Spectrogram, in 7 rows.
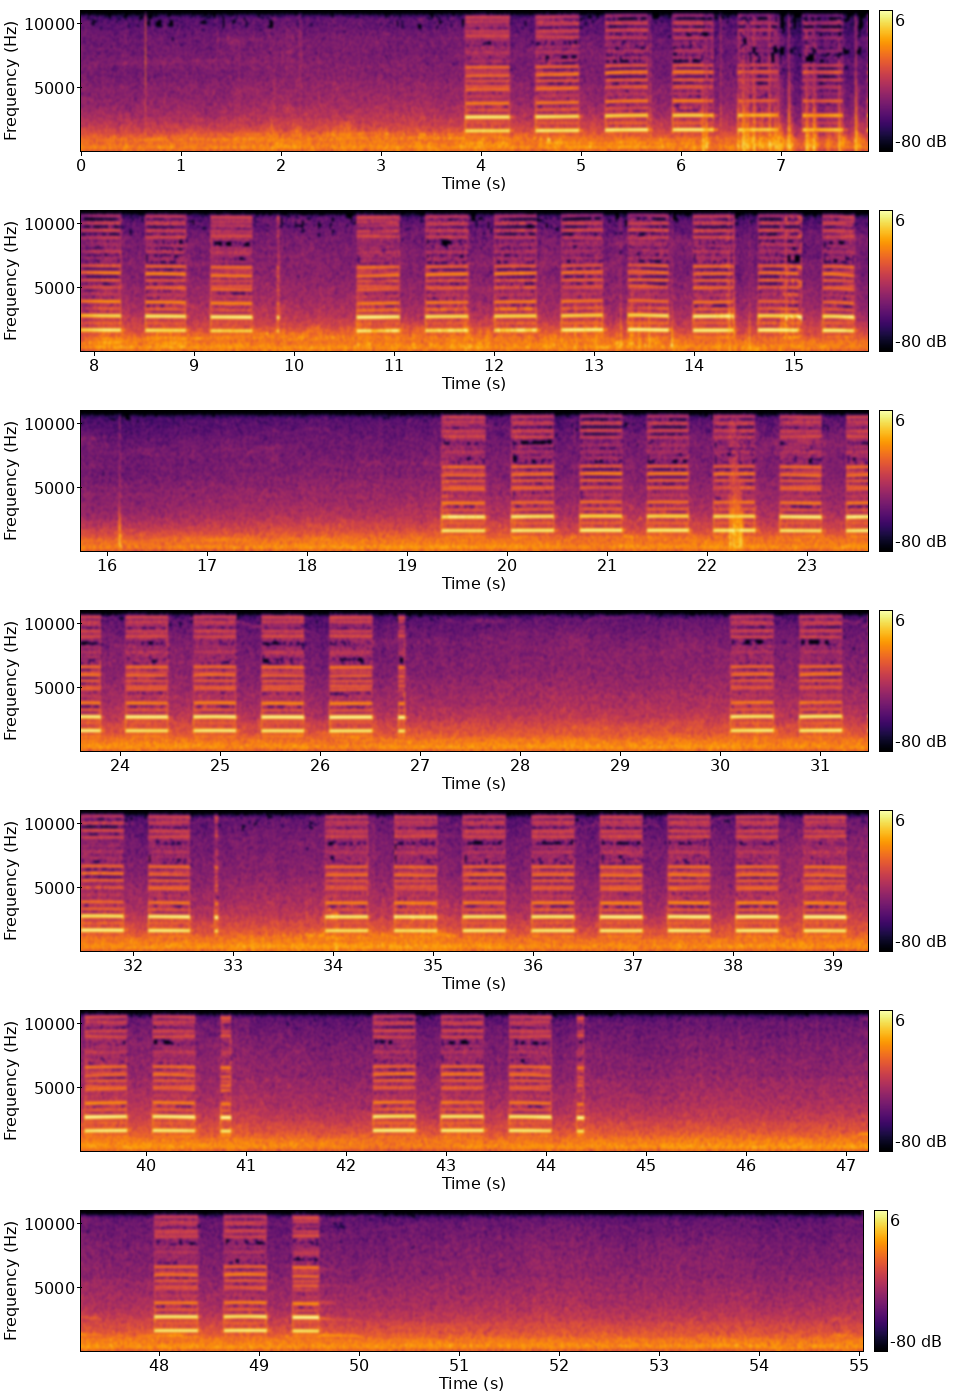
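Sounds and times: wind on microphone: 1.5 - 15.1
variometer short beeps: 3.8 - 9.9, 10.6 - 15.6, 19.4 - 26.9, 30.1 - 32.9, 33.9 - 40.9, 42.3 - 44.4, 48.0 - 49.7.

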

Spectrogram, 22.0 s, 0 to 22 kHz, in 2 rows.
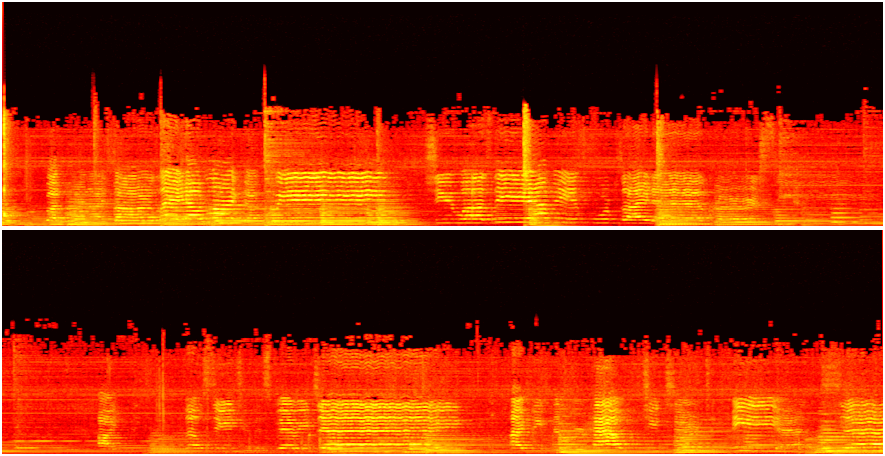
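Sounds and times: live instrumental accompaniment: 0.0 - 5.4, 6.2 - 22.0
girl singing with vibrato: 0.5 - 11.0, 12.2 - 22.0.

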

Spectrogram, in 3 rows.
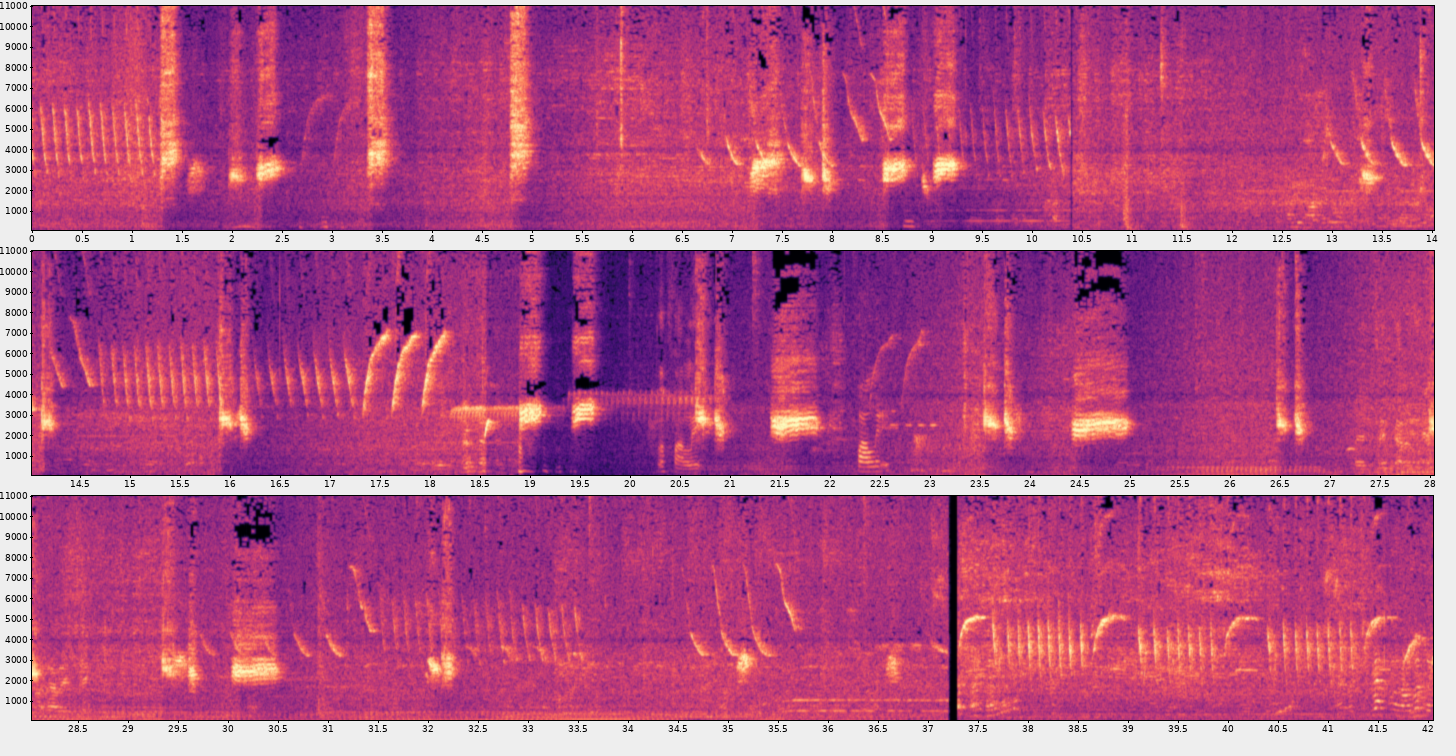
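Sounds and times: small birds chirping: 0.0 - 3.8, 4.7 - 10.5, 12.6 - 25.1, 26.4 - 35.8, 36.6 - 42.0
voices in background: 12.4 - 18.7.

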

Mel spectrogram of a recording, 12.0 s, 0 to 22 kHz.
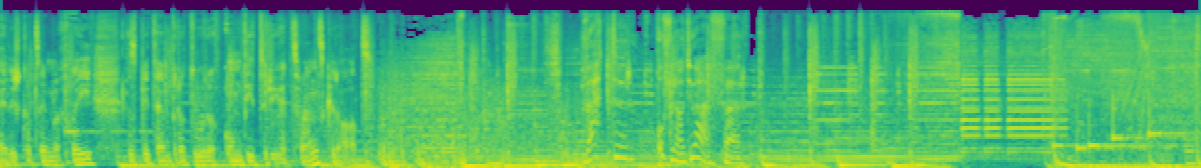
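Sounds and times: radio jingle music: 0.0 - 12.0
car horn honk: 9.4 - 10.8.

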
